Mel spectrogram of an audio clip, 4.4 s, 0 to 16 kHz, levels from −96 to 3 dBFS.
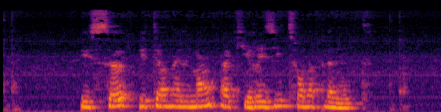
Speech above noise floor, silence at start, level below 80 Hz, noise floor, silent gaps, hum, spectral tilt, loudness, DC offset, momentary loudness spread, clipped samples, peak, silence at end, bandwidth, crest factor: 35 dB; 0.1 s; -62 dBFS; -59 dBFS; none; none; -7.5 dB/octave; -25 LUFS; under 0.1%; 5 LU; under 0.1%; -12 dBFS; 0.35 s; 11.5 kHz; 14 dB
